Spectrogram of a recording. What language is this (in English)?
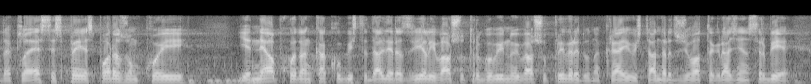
Serbian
